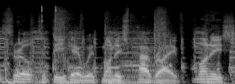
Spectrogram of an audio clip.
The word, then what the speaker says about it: Mohnish Pabrai: How did you pronounce it? Mohnish Pabrai.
